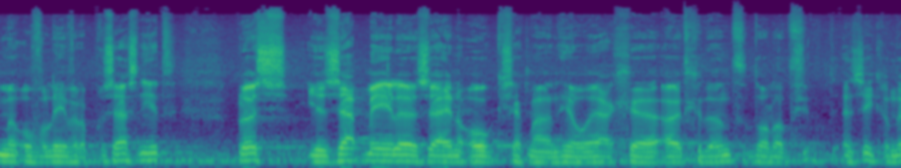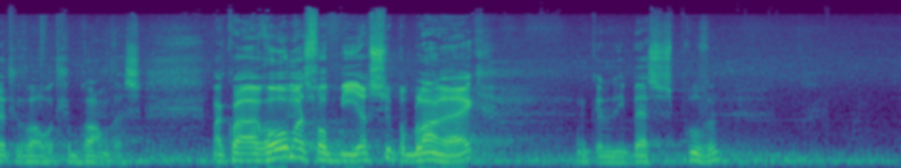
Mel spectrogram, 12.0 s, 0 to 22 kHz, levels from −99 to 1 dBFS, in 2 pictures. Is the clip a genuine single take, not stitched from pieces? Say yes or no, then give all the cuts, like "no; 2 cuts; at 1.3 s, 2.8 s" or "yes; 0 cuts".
yes; 0 cuts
